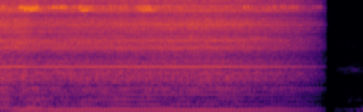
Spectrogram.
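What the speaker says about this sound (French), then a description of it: "pour faire sauter les rivets à la perceuse." A power drill whirs steadily as it drills out rivets from an old floor rail in a van, loud and close for about three seconds before cutting off abruptly into silence.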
